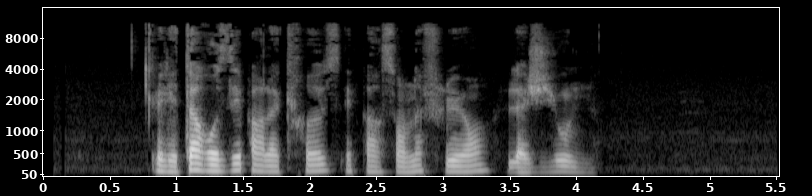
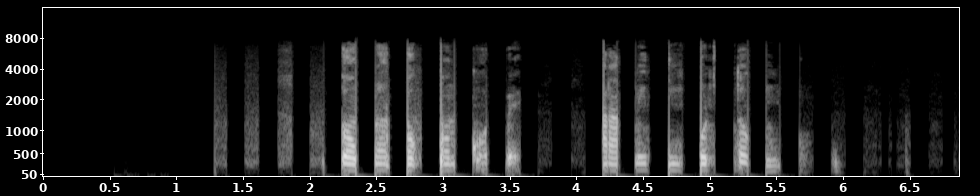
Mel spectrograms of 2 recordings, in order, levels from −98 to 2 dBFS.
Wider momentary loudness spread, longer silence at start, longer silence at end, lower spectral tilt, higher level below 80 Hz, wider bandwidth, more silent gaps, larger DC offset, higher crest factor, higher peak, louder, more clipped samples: first, 15 LU vs 11 LU; second, 0.85 s vs 2.25 s; first, 1.5 s vs 1.35 s; about the same, -6.5 dB/octave vs -6 dB/octave; second, -66 dBFS vs -56 dBFS; first, 11.5 kHz vs 7.6 kHz; second, none vs 2.61-2.72 s, 3.81-3.96 s, 4.07-4.19 s, 4.56-4.68 s; neither; about the same, 24 dB vs 24 dB; about the same, -2 dBFS vs -2 dBFS; second, -26 LUFS vs -22 LUFS; neither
